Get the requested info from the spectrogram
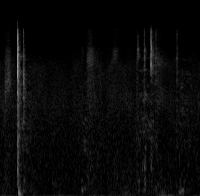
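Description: Computer keyboard keys clicking as text is typed. The sounds are faint and sparse: one sharper click about a third of a second in, then a few quick, faint keystrokes near three seconds.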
